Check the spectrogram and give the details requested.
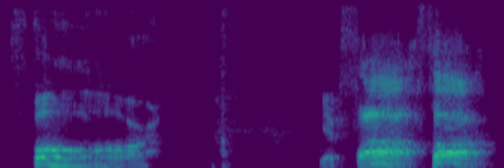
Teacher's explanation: we neither of us pronounce ours at the end of syllables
